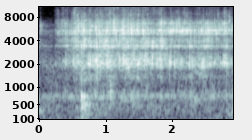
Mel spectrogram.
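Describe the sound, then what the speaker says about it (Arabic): Cold water running from a tap into a cooking pot for a Ramadan harira soup, a steady close splashing pour with a brief louder gush near the start. "ندير لهم ماء بارد عادي ونديرهم على النار يطيبوا"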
